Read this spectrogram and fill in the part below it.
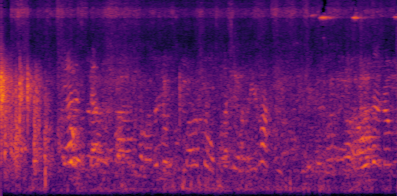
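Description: Billiard balls knock together with sharp clicks.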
